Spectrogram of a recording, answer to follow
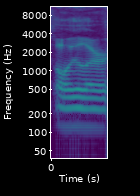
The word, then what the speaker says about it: Euler: some believe because it's named in honor of Oiler um and yes Oiler is spelled with an e um so what is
